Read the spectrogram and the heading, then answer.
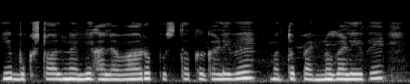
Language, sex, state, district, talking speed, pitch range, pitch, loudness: Kannada, female, Karnataka, Bidar, 100 wpm, 240-255 Hz, 245 Hz, -13 LUFS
